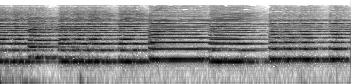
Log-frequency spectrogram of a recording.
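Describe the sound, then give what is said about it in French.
A loud, brassy truck air horn plays a cover of a song's tune, holding a series of sustained notes that step between pitches with brief breaks, unaccompanied by any voices. “Blind Test, klaxon de camion, des reprises de chansons, mais avec les génial.”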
